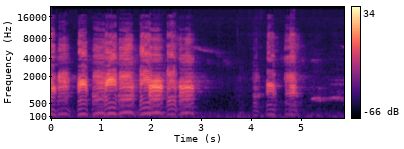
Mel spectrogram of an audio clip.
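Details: Swans honk in a busy, overlapping series of nasal notes, then give several softer, more distant honks. A faint steady tone is heard at the end.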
